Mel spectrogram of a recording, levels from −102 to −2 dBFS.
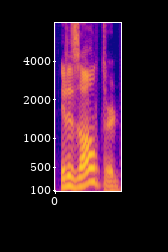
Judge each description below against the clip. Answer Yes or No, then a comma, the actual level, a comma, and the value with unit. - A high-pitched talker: No, medium, 155 Hz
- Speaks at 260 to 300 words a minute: No, fast, 325 wpm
